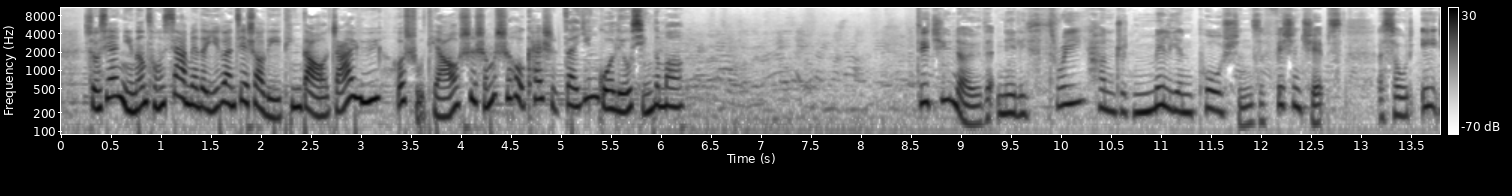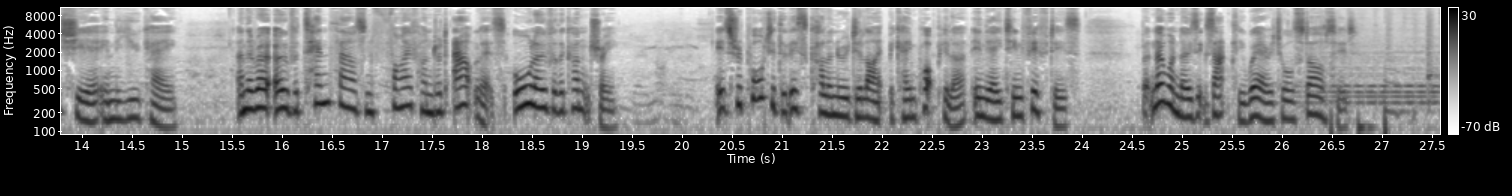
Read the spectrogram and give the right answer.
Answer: 据说是19世纪中的时候,炸鱼和薯条就成了工人阶级 working class 喜欢的菜肴。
